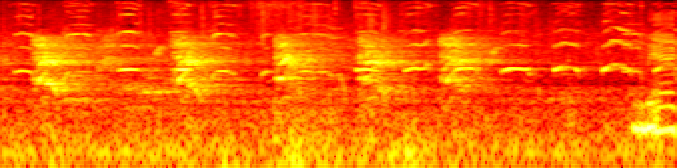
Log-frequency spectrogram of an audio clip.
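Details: Beagle puppies yapping and yelping in short high-pitched barks, several overlapping voices, with another litter barking in the background inside a window and a brief human voice near the end.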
